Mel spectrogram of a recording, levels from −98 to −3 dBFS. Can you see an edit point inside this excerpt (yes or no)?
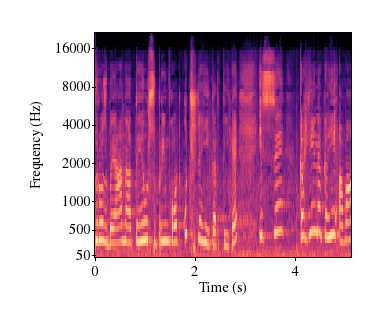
no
